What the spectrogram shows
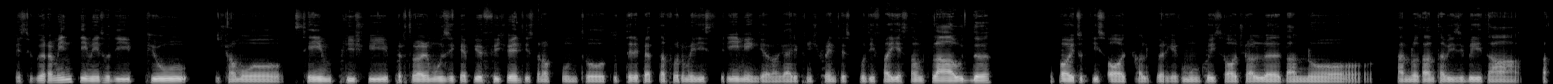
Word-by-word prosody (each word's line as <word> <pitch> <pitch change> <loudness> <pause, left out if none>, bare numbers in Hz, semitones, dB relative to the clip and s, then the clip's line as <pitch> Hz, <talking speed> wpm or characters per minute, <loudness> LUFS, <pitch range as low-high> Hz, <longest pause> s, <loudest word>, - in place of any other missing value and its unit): E - - -9
sicuramente 100 +5 -1
i 90 - +4
metodi 85 -2 +1
più 90 0 +4 0.2
diciamo, 75 -2 0
semplici 80 -1 +1
per - - -7
trovare 80 -1 +3
musiche 85 -1 0
più 85 - +2
efficienti, 85 +2 +1
sono 75 - -5
appunto 75 0 -2
tutte - - -4
le 80 - +1
piattaforme 75 0 -1
di 75 +1 +1
streaming, 80 -5 -2
magari, 75 +1 -2
principalmente 75 +1 -5
Spotify 80 +1 -1
e - - +3
SoundCloud, 85 +1 +2 0.7
e - - -18
poi, 85 -1 +5
tutti - - -7
i - - -3
social, 70 -2 -1
perché 75 -1 -3
comunque 75 0 -2
i - - -5
social 75 +1 +2
danno 70 -1 -1 0.4
danno 80 0 0
tanta 80 +1 -1
visibilità, 75 0 0 0.2
a - - -13
80 Hz, 145 wpm, -23 LUFS, 75-85 Hz, 0.7 s, poi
